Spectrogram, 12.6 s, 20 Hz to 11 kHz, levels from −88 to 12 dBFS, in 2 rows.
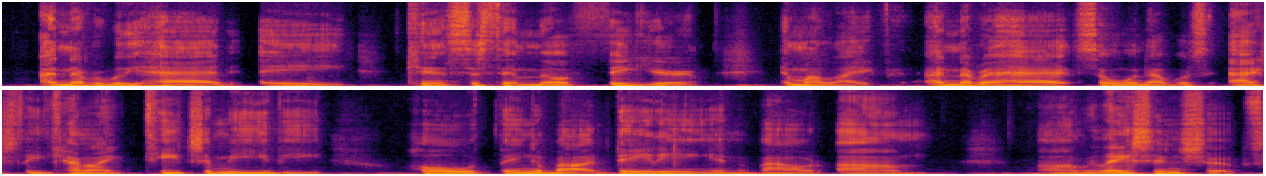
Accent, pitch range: American, 100-130 Hz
